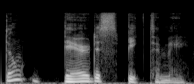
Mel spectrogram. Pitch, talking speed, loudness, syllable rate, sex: 130 Hz, 185 wpm, -18 LUFS, 3.3 syllables/s, male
